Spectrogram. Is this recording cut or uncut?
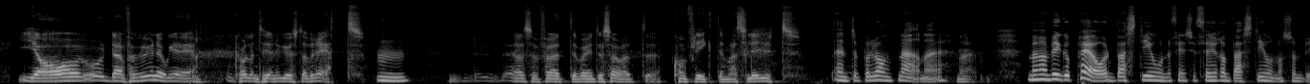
cut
